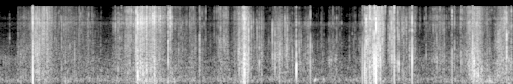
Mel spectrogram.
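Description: Handling noise from fingers rubbing and shifting over a phone's microphone: irregular crackling and rustling with a few sharp clicks, the loudest rustle a little before the end.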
